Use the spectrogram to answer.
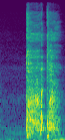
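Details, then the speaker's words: Two quick, harsh, fairly loud coughs from an adult woman who says she is sick with congested sinuses; cough. "sorry I've been sick I'm trying very much to mute and pause before coughing and so hopefully I catch that"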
